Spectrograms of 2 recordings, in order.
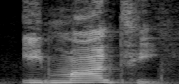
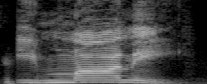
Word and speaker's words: Imani: Like, and I'll be like, that is not how you pronounce her name. And then he would slow it down. Imanti. And I'll be like, no, Daddy. It's Imani. No T.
